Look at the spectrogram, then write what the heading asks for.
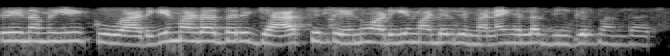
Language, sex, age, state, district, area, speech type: Kannada, female, 18-30, Karnataka, Gulbarga, urban, conversation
